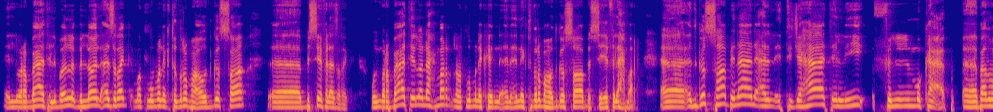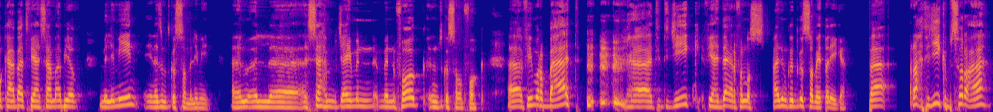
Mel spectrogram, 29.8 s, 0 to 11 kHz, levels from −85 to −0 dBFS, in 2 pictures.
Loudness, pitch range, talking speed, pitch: -19 LUFS, 160-195 Hz, 130 wpm, 175 Hz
